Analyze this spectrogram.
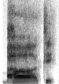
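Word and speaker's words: भाति: So pay attention to the Bha, which you may not, especially people who speak Tamil may ignore, but you have to pay a bit more attention on that.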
